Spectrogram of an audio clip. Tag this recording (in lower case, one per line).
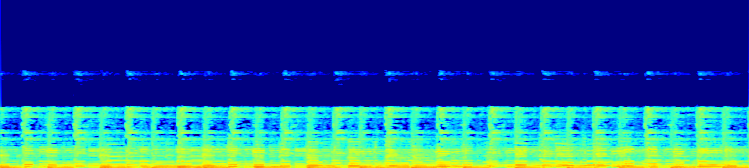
jingle bell
music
